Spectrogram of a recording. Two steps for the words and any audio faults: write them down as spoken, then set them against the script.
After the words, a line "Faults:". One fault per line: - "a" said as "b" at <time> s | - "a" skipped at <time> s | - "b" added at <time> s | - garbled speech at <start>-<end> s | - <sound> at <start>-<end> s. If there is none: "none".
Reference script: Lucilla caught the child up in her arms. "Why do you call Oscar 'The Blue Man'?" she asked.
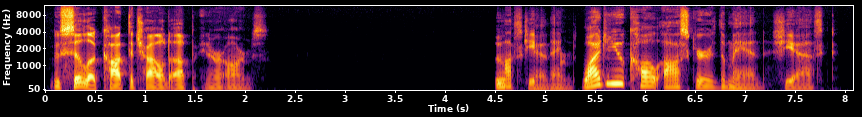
Lucilla caught the child up in her arms. [garbled] "Why do you call Oscar 'The Man'?" she asked.
Faults:
- garbled speech at 4.5-5.3 s
- "Blue" skipped at 6.8 s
